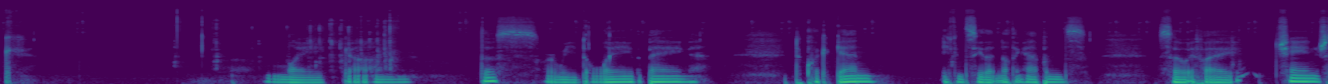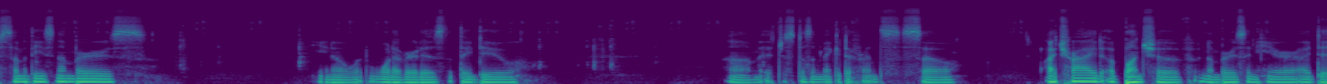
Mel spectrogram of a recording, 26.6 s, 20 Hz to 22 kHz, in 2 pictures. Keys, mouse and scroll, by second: 0.2 click, 0.9 click, 3.0-4.5 typing, 4.7 click, 5.6 click, 6.2 click, 7.2 click, 8.0 click, 8.8 ctrl+click, 9.8 click, 10.1 ctrl+click, 10.8 click, 11.2 click, 11.5 click, 11.9 click, 12.3 BackSpace, 12.5 1, 12.6 click, 13.3 ctrl+click, 14.0 click, 14.4 click, 15.1 BackSpace, 15.1 1, 15.4 click, 15.9 ctrl+click, 16.8 click, 17.2 click, 17.7 click, 18.5 click, 18.9 click, 19.3 BackSpace, 19.4 1, 19.7 click, 20.1 ctrl+click, 20.5 ctrl+click, 21.2 click, 21.9 click, 23.5 click, 24.3-25.5 drag, 26.0 click.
